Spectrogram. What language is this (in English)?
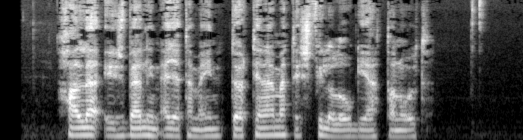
Hungarian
